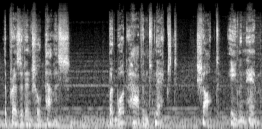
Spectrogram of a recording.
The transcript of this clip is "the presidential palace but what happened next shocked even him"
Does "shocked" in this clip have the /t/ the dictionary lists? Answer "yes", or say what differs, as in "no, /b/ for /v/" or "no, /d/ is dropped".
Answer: yes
